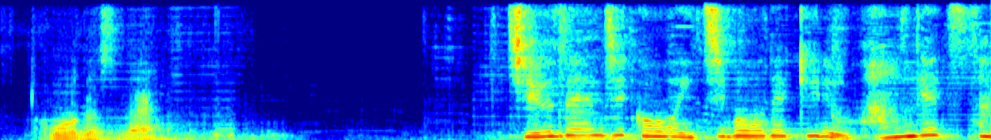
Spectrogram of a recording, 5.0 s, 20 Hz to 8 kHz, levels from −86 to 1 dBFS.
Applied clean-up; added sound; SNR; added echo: neural separator model SepFormer DNS4.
